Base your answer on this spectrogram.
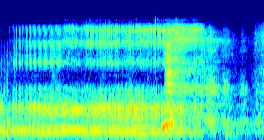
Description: My dog Beezer is snoring though dinner, it's hilarious!!!!!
